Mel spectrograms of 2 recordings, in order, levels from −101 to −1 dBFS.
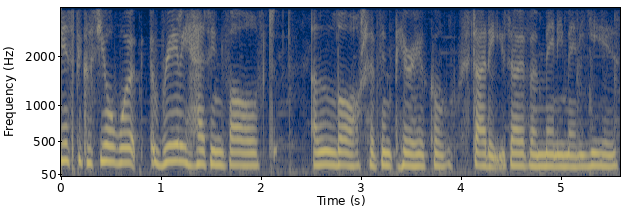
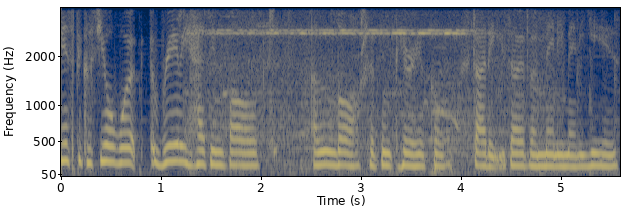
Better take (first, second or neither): first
